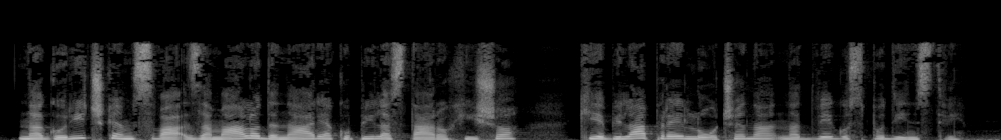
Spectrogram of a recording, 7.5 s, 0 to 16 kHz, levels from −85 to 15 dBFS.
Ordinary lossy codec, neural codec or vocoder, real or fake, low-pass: MP3, 48 kbps; none; real; 14.4 kHz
